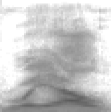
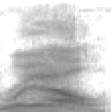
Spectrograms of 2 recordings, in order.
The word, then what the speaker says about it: Royale: know you're not pronouncing Royale correctly actually it's you can say it both ways you can say it both Royal and Royale and it's fine you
